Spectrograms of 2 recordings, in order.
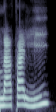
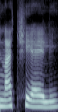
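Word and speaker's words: Natale: E Natalie é um nome francês que a grafia N a t a l e. E aí meu pai quis que fosse exatamente como se escreve, só que ninguém sabe falar meu nome. Todo mundo me chama de Natiele, de Natalie, de Natalie, mas ninguém me chama de Natal.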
